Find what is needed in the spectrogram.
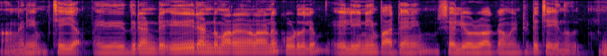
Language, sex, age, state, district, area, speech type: Malayalam, male, 30-45, Kerala, Wayanad, rural, spontaneous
